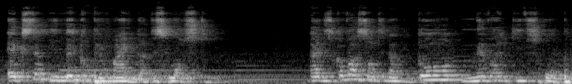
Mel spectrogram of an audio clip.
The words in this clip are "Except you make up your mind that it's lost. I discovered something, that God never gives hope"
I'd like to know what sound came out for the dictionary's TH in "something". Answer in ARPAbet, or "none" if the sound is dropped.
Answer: T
